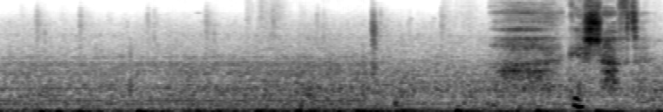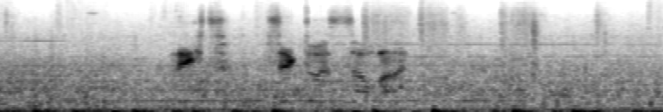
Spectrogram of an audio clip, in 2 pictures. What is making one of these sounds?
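Footsteps pad softly over grass.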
